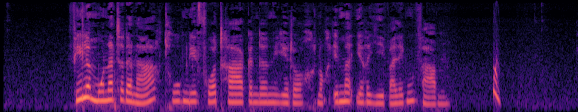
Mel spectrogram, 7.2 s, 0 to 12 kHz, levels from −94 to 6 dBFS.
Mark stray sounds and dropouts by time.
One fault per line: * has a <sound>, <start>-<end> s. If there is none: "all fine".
* has a chirp, 6.2-6.3 s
